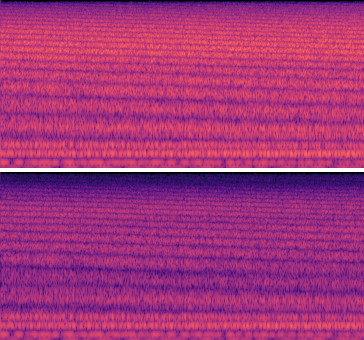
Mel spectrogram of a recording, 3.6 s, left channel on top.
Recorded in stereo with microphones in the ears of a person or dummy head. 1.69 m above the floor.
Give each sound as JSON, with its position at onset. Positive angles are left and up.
{"t": 0.0, "sound": "a drone", "side_deg": 40}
